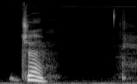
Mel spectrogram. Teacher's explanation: Like the j in judge, but put your tongue behind your top front teeth.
